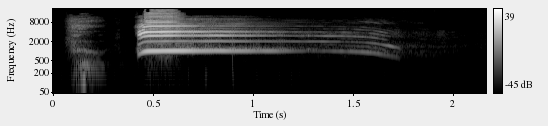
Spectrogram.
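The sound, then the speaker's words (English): A voice imitates a man's loud, high-pitched scream as he goes down a wall: one sustained shrill wail lasting over a second that sags in pitch as it fades, preceded by a brief low grunt. “If my dad is screaming like a three-year-old girl, like, I am in so much trouble.”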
